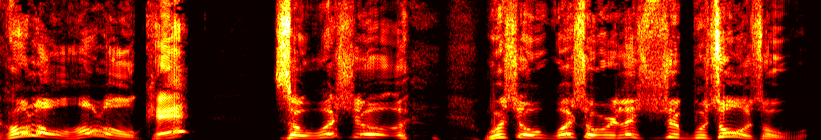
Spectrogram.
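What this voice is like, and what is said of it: Mocking impression of Shannon's accent. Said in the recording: “Fix your accent, because again, you're making fun of my man.”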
